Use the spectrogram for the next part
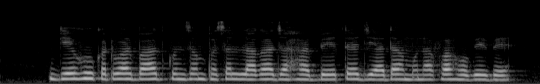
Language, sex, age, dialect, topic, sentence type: Magahi, female, 18-24, Northeastern/Surjapuri, agriculture, question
